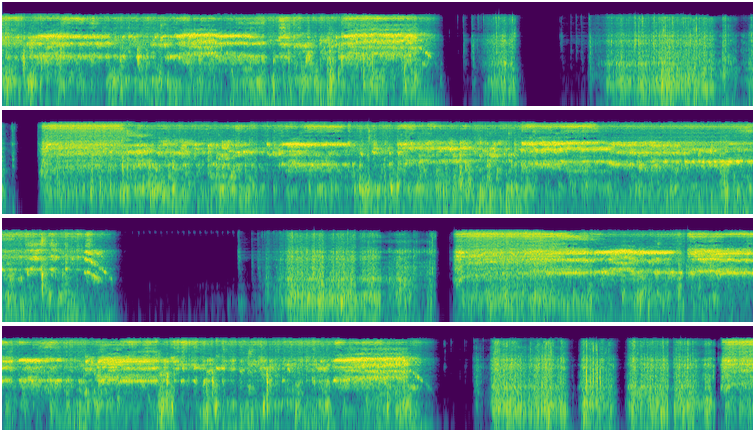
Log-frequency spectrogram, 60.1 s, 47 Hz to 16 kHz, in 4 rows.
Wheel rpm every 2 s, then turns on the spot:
200, 200, 200, 190, 30, 10, 10, 40, 180, 200, 200, 210, 230, 220, 210, 180, 0, 0, 20, 80, 200, 200, 200, 200, 200, 200, 110, 10, 20, 50.
8-10 12-14 36-38 54-58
